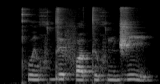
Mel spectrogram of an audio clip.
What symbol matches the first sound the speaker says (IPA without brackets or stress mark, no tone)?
kʷʰ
